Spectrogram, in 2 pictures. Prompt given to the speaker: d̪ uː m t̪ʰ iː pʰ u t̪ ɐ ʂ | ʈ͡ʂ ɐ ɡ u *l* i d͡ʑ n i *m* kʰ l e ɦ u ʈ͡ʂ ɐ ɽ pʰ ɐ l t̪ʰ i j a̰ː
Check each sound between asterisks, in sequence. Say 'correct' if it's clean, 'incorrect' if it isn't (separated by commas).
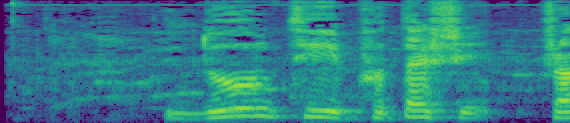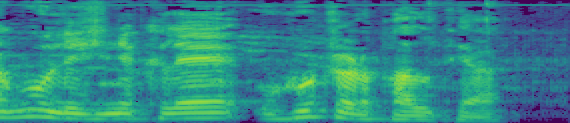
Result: correct, incorrect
